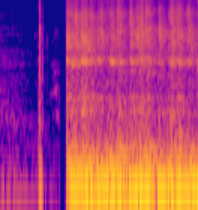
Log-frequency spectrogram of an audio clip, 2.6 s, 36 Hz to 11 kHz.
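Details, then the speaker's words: Chevy Nova V8 after thermostat housing RTV work, started warm, not a cold start: a deep rumble holding a steady idle around the set 850 rpm with no hunting up and down; sounds good, slightly rich, IAC possibly involved. "It's not doing any weird cycling shit. Pardon my French. It's just sitting there and idling."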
